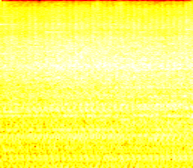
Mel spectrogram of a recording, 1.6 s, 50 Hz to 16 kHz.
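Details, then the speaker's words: DeWalt air compressor converted from 120 V to 240 V, heard with the door closed: steady even pump drone, fast regular beat, no knocks or squeals; running normally, not very loud. "It's not very loud out here."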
